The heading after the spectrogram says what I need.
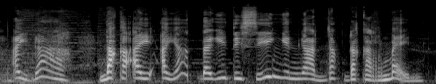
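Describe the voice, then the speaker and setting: A woman's voice: high-pitched, very animated, takes it slowly, bright, forceful tone, faint music behind, heavily acted. An actress playing a fretful village mother in an Ilocano radio drama. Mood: wistful. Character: fretful village mother worried about her grown child.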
